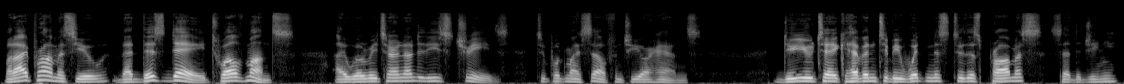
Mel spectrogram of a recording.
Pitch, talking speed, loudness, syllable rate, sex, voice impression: 135 Hz, 180 wpm, -18 LUFS, 4.8 syllables/s, male, masculine, adult-like, slightly thick, cool, sincere, reassuring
